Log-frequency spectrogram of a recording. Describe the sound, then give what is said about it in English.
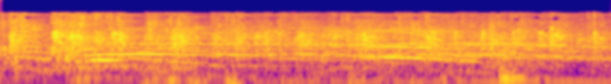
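Applause from an audience at a religious gathering, a dense steady clatter of many hands clapping through the whole clip. “So let's give a big round of applause to his”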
